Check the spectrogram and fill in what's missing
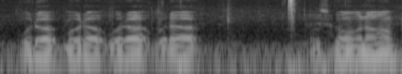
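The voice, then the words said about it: Deliberately deepened low voice. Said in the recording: “put on the Barry White voice. ... I got a high pitched voice. I got to deepen up just a little bit.”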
